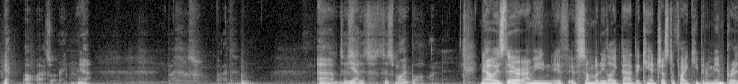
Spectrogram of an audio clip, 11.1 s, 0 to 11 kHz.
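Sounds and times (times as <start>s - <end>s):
soft breath-like sound: 1.5s - 4.8s
man saying yeah: 4.8s - 5.9s.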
